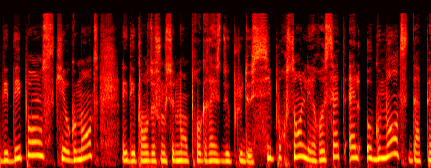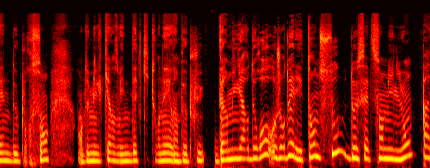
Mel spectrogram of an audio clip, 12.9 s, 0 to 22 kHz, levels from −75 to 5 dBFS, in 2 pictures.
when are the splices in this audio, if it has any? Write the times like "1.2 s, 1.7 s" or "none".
8.2 s, 9.0 s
